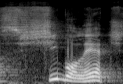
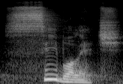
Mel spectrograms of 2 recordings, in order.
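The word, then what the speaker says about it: Shibboleth: palavra aí vem de falar shiboleth só porque eles falavam se volete OK tá escrito aqui vai círculos E então lhe dizia e depois chevrolets porém ele dizia sibolete é porque eu não podiam pronunciar assim bem então pegavam dele e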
